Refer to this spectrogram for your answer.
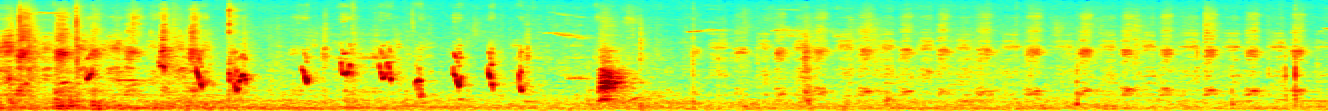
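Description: Pomeranian puppies give high, squeaky whimpers and yips in quick succession, then quieter murmurs.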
